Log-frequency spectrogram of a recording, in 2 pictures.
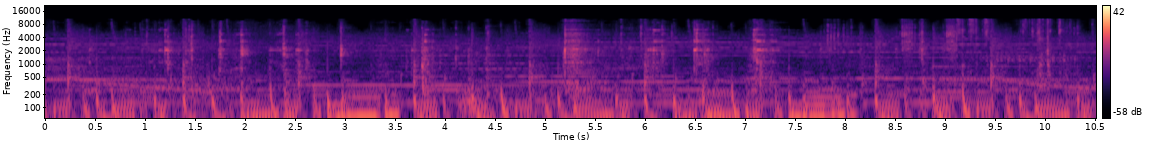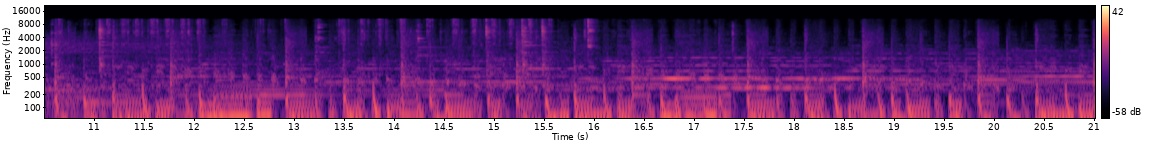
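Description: Metal wrench clinks and ratcheting clatter while removing brake caliper bolts on a 1990 Honda Accord, close and busy, a dense run of sharp metallic taps and scrapes over a steady low background with no talk.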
